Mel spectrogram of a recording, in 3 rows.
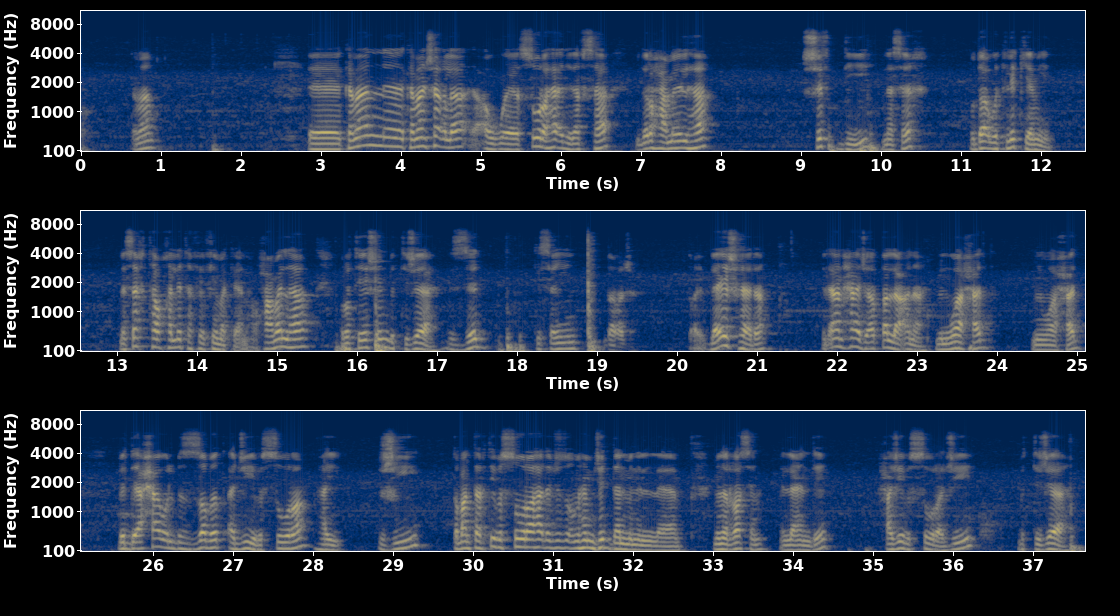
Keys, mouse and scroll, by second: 1.1 click, 6.6-7.8 middle drag, 7.8 scroll down 1, 9.9 shift+d, 15.9 r, 21.4-23.6 middle drag, 23.6 KP_1, 24.5-26.1 scroll up 5, 26.1 click, 34.8 g.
